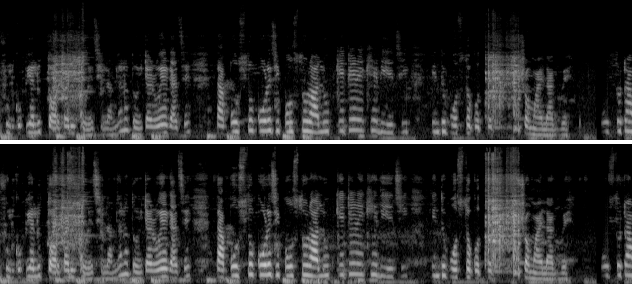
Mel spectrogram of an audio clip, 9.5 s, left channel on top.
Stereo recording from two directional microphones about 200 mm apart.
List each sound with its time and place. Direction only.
0.1 s speech: 15° right (ahead or behind)
6.7 s speech: 35° right (ahead or behind)
7.3 s cutlery: 50° right (ahead or behind)
7.9 s speech: 20° right (ahead or behind)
